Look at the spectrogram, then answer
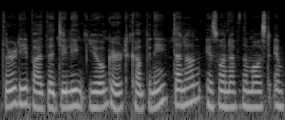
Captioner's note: speaking French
